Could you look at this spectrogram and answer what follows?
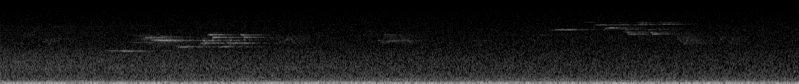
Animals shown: Hermit Thrush (Catharus guttatus)
Red-eyed Vireo (Vireo olivaceus)

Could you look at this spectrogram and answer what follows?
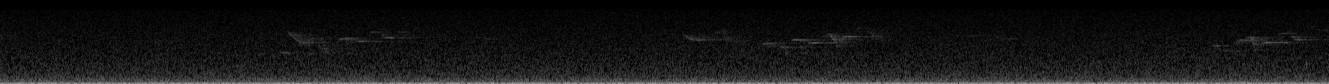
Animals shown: Swainson's Thrush (Catharus ustulatus)
Black-throated Green Warbler (Setophaga virens)
Blue-headed Vireo (Vireo solitarius)

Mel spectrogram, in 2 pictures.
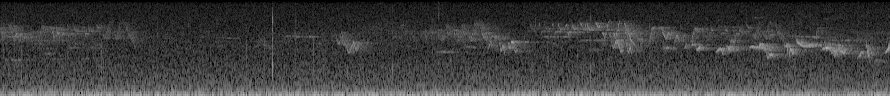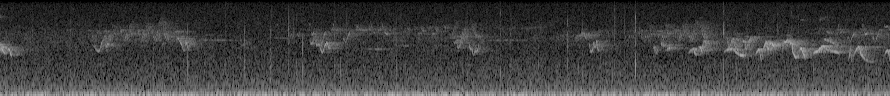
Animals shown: Chestnut-sided Warbler (Setophaga pensylvanica)
Black-capped Chickadee (Poecile atricapillus)
Rose-breasted Grosbeak (Pheucticus ludovicianus)
Hermit Thrush (Catharus guttatus)
Northern Parula (Setophaga americana)
Red-eyed Vireo (Vireo olivaceus)
Common Yellowthroat (Geothlypis trichas)

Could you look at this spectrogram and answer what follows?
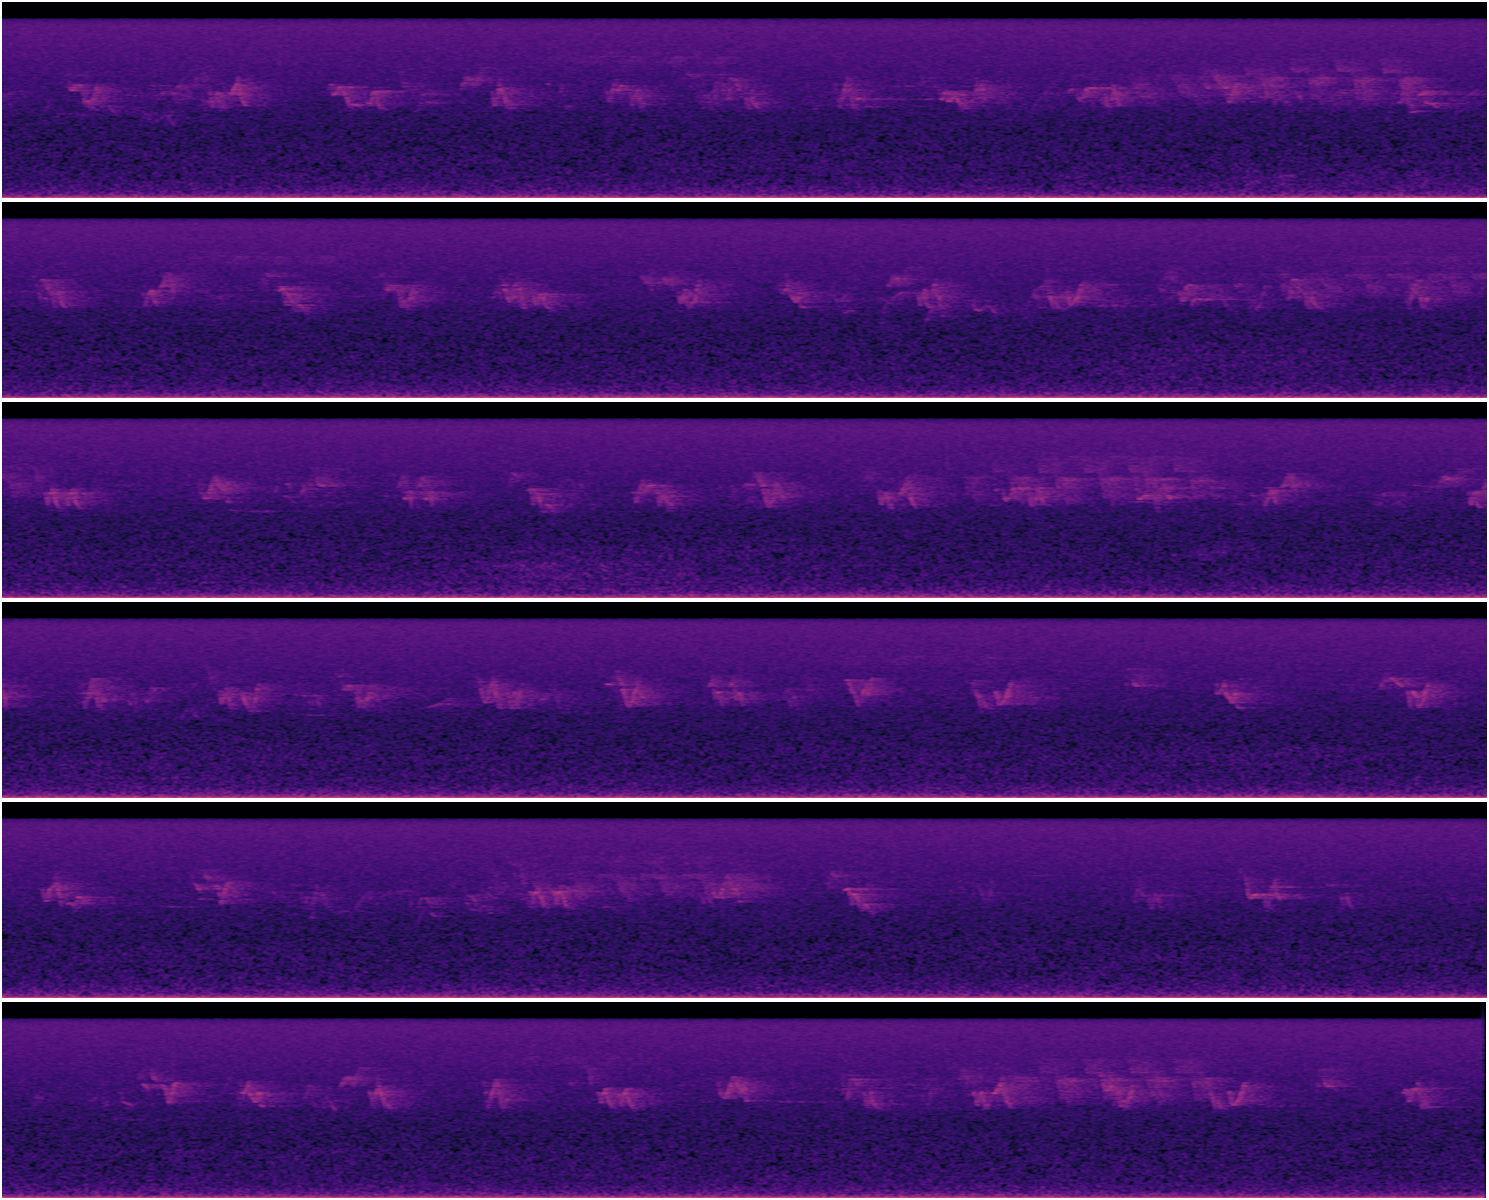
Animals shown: Black-and-white Warbler (Mniotilta varia)
Rose-breasted Grosbeak (Pheucticus ludovicianus)
Ovenbird (Seiurus aurocapilla)
Red-eyed Vireo (Vireo olivaceus)

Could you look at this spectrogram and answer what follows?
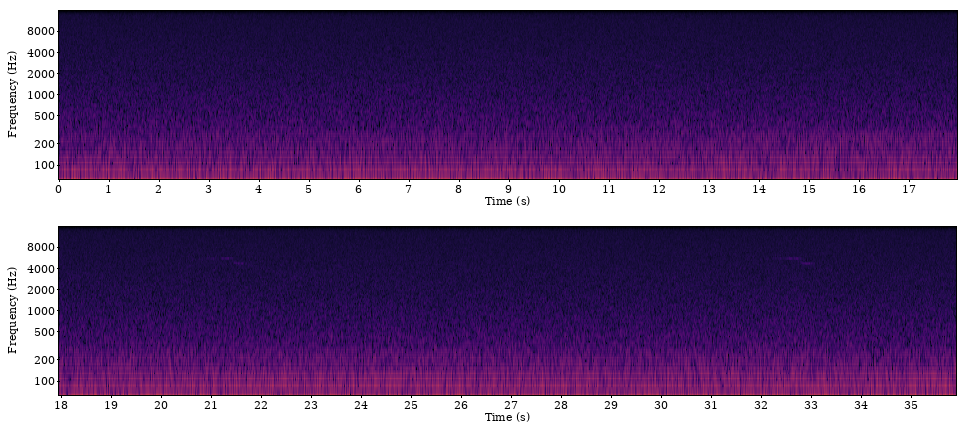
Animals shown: Black-throated Green Warbler (Setophaga virens)

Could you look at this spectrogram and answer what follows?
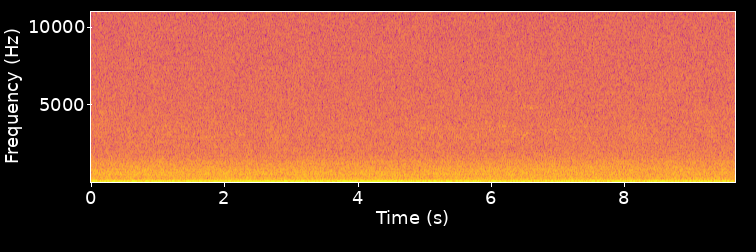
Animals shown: Purple Finch (Haemorhous purpureus)
Red-eyed Vireo (Vireo olivaceus)

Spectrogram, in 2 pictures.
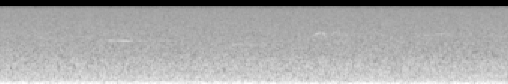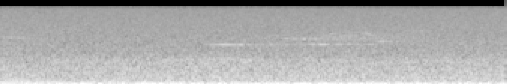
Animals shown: Hermit Thrush (Catharus guttatus)

